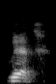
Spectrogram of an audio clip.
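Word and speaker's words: which: আয়ের উচ্চারণ এখানে রস্যইর মতো হবে, উইচ। উইচ হবে তাই না? হ্যাঁ হ্যাঁ, উইচ। হুইচ না, হ হবে না, উইচ, উইচ। হর একটা তো হর উচ্চারণ হবে না এখানে, উইচ।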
